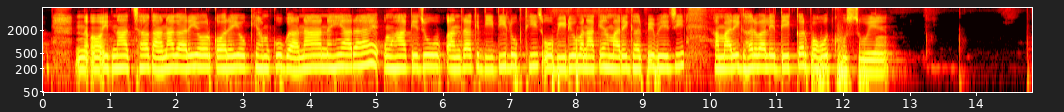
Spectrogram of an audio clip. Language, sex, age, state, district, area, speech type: Hindi, female, 30-45, Uttar Pradesh, Varanasi, rural, spontaneous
